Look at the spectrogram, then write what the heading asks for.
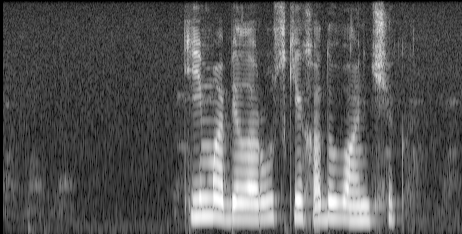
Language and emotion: Russian, neutral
